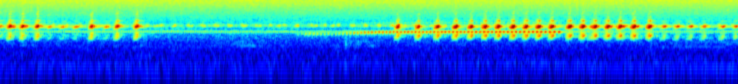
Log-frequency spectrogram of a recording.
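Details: Tree frogs singing from a pond on an April night in north-east Italy: rapid pulsed croaks, about four per second, in bursts with a pause mid-clip, over a steady high trill from mole crickets.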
